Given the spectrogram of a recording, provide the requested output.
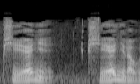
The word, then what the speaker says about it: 便宜: 편리하다 할 때는 变이라고 사성으로 발음이 되고요. 方便 이렇게요. 그 다음에 이제 이것이 싸다라든가 값이 싸다 할 때는 变을 읽지 않고 便이를 읽어서 便宜,便宜라고 읽죠.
